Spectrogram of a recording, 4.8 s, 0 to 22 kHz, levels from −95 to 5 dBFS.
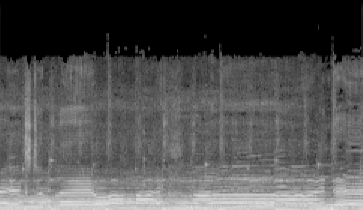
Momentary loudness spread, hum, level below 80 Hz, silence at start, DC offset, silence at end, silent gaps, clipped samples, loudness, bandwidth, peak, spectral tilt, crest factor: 2 LU; none; -20 dBFS; 0 s; under 0.1%; 0 s; none; under 0.1%; -11 LUFS; 16.5 kHz; 0 dBFS; -6 dB/octave; 10 dB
